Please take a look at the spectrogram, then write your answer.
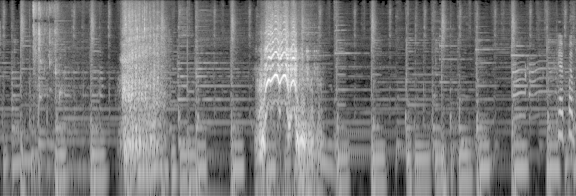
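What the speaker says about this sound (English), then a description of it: "Horse." A horse whinnies loudly in two strong bursts over bouncy background music, with faint clip-clop rhythm in between.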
